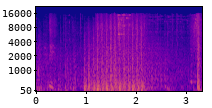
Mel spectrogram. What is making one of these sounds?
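Blows land in a scuffle at close range.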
